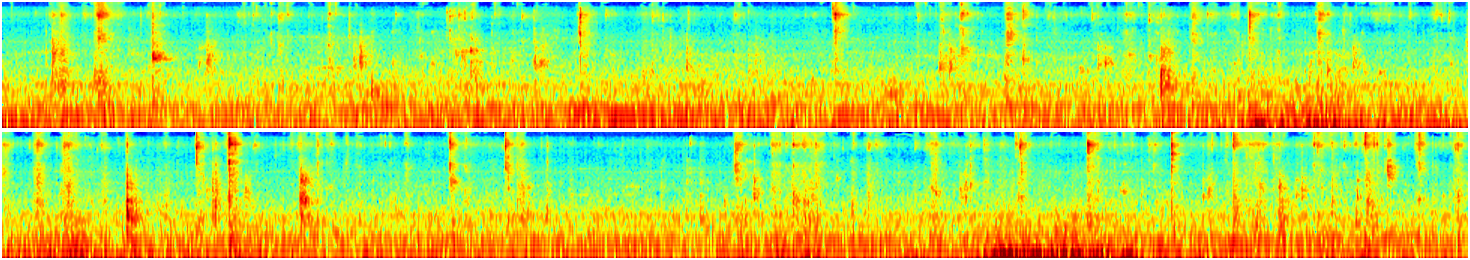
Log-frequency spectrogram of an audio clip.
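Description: A person chewing and biting homemade deep-fried chicken with a cornflour and oat coating, with irregular sharp crunches and mouth clicks.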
